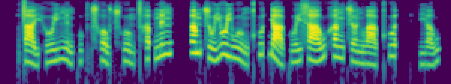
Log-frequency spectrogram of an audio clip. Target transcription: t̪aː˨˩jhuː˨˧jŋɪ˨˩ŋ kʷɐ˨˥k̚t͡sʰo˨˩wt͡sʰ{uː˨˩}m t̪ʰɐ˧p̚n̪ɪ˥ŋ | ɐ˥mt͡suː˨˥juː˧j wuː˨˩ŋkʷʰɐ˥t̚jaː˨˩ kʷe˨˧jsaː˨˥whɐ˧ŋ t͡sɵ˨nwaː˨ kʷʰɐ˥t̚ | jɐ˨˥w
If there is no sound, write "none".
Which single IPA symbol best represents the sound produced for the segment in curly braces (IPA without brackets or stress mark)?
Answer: uː˨˩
